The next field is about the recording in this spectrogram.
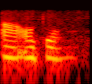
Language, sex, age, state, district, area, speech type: Telugu, female, 18-30, Telangana, Mahbubnagar, urban, conversation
